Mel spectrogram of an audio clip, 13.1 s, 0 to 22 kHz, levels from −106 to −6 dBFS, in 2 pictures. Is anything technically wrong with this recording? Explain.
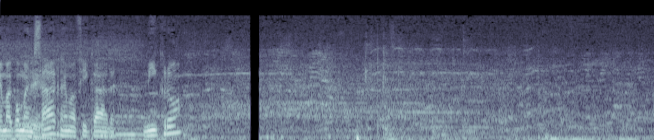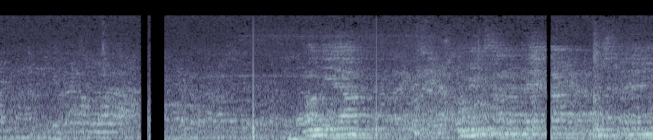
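Yes. There are digital broadcast dropouts at 2.50 to 2.60 s, 7.94 to 8.19 s and 12.00 to 12.06 s. The receiver lost valid frames and muted until good ones returned, so the sound fades out within a few milliseconds and leaves silent gaps. The middle gap is broken into several short holes, the longest about 0.14 s, and whatever was sent during them is gone.

There are loud pops at 3.57 to 3.80 s (two in quick succession), 9.07 to 9.10 s and 10.30 to 10.33 s. These are sudden voltage pulses, likely from a switch, plug or static discharge, shaped by the following circuits. Each is a sharp pop well above the level of the sound, which carries on underneath.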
